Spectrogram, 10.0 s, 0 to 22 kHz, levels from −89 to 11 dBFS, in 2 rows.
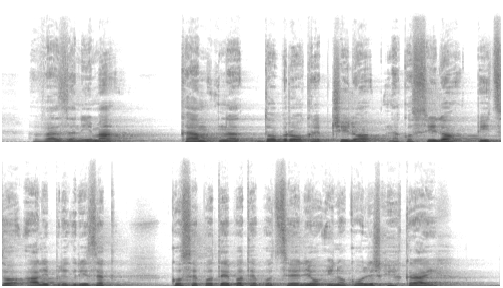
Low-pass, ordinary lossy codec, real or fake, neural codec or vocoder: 19.8 kHz; none; real; none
